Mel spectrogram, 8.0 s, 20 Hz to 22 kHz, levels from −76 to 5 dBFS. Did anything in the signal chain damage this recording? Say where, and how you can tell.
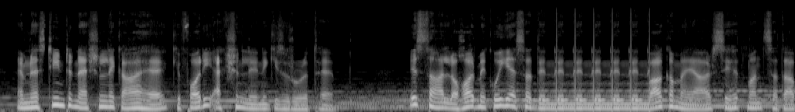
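Yes: a system hang loop at the driver or buffer stage, 5.57 to 6.50 s. One 186 ms chunk repeats five times at 5.38 Hz, a machine-gun stutter that fits a stalled 8192-sample ring buffer. On a spectrogram, identical blocks tile with vertical seams. About a second of audio is lost.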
